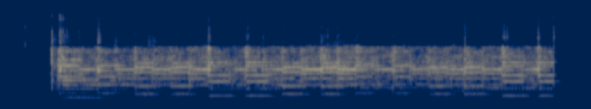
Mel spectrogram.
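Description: Cell phone ringtone played into a microphone, a melodic song opening that starts abruptly and runs about five seconds with bright, steady notes over a constant low hum, then cuts off; no voices.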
